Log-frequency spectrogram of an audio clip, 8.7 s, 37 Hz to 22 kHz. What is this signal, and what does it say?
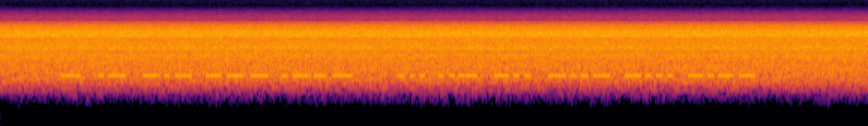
Morse code (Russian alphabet), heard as a keyed tone, hand-sent with a straight key, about 23 wpm, 480 Hz, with heavy radio static. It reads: ТАКОЙ СУДЬБЫ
